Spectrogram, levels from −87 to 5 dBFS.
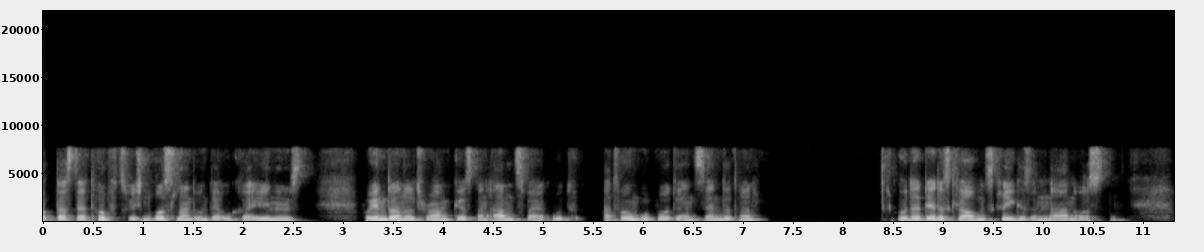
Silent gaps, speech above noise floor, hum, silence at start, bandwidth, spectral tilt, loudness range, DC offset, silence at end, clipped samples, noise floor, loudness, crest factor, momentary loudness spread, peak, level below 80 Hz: none; 57 dB; none; 0 s; 8 kHz; -6 dB/octave; 4 LU; under 0.1%; 0.05 s; under 0.1%; -82 dBFS; -25 LUFS; 20 dB; 13 LU; -6 dBFS; -58 dBFS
